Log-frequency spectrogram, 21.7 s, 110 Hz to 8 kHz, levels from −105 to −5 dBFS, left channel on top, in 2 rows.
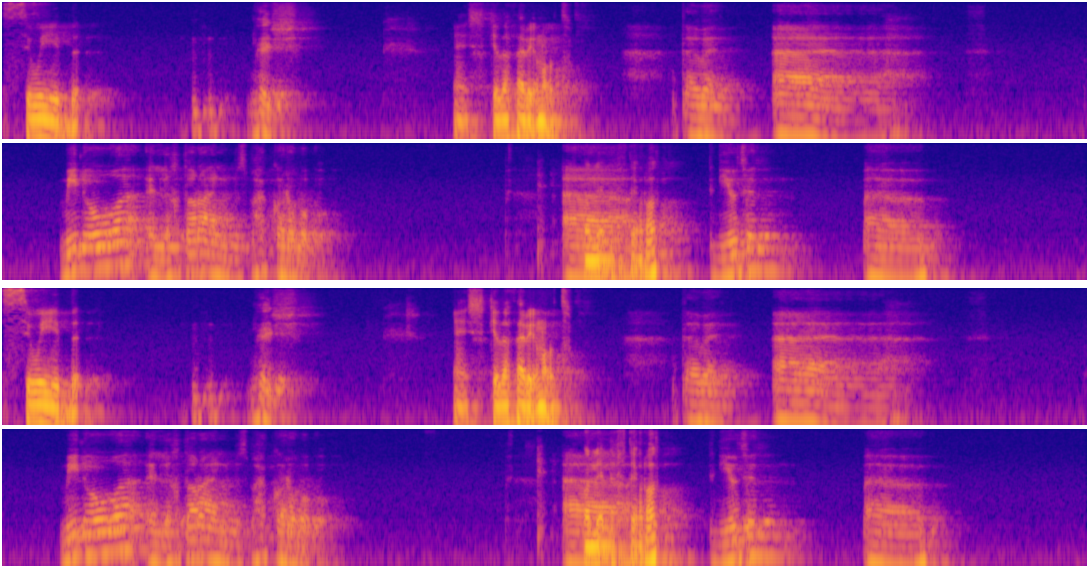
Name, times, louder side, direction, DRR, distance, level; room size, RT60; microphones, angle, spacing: voice 1, 0.0-0.8 4.5-5.7 16.7-17.4, right 2 dB, 75° right, 10 dB, 2.0 m, -24 dB
voice 2, 2.4-3.0 4.7-4.8 6.3-6.5 6.8-7.2 7.7-9.2 11.4-14.1 16.4-17.1 17.9-18.7 19.5-20.3, equal, 25° left, 4 dB, 5.8 m, -34 dB
26.0 x 25.5 x 7.0 m, 0.67 s
head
